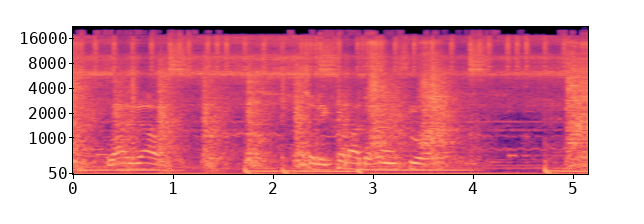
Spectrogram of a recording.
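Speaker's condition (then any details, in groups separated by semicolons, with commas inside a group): No condition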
